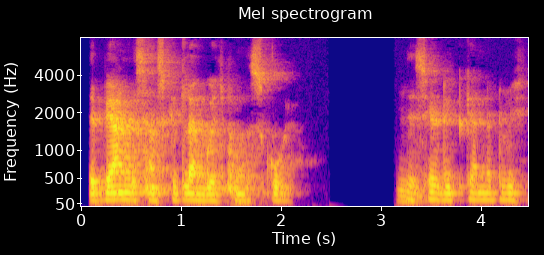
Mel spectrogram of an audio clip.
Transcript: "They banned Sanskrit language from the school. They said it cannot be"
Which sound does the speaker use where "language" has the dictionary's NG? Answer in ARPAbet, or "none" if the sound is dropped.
NG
